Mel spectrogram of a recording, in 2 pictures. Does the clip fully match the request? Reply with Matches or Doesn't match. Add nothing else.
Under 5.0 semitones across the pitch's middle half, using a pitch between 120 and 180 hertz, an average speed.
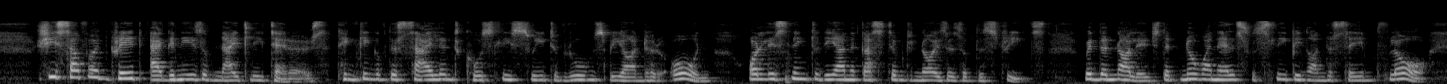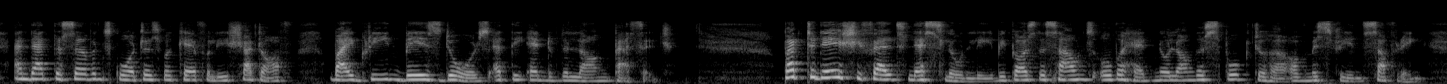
Doesn't match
